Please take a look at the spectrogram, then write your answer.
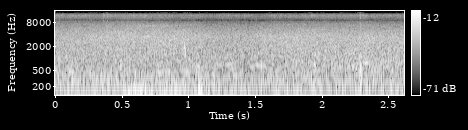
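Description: Strong wind buffets an outdoor microphone on a cherry blossom walk, a continuous low roaring rumble with uneven gusty swells and no pause.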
